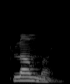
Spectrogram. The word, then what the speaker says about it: plumber: L you can cut plumber plumber so B is silent B is solid rap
